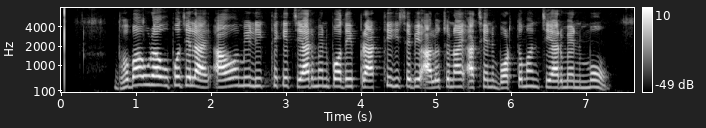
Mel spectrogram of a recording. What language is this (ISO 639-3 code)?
ben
